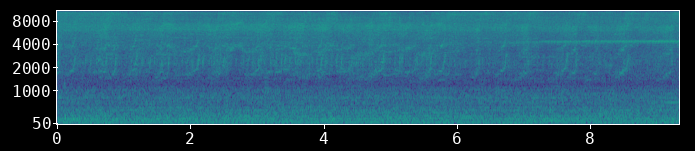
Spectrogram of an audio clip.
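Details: Cicadas singing on a sunny summer mountainside: a dense, steady high buzzing wash with repeated short rising sweeps roughly every second, and a faint thin whistled tone near the top. No other clear sounds.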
